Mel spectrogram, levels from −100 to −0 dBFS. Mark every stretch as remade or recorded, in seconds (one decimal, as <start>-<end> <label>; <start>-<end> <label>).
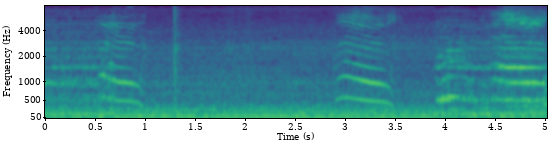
0.0-0.7 remade; 0.7-3.9 recorded; 3.9-5.0 remade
